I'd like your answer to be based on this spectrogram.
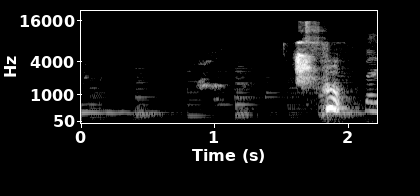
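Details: Single sharp sneeze burst with a brief voiced tail after quiet background sounds, over soft music, from a sneeze prank video.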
